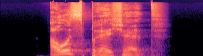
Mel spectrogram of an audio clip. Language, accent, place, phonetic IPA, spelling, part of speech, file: German, Germany, Berlin, [ˈaʊ̯sˌbʁɛçət], ausbrechet, verb, De-ausbrechet.ogg
- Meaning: second-person plural dependent subjunctive I of ausbrechen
